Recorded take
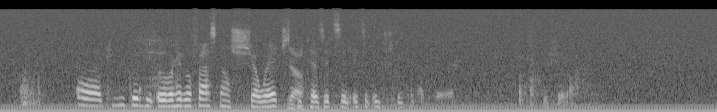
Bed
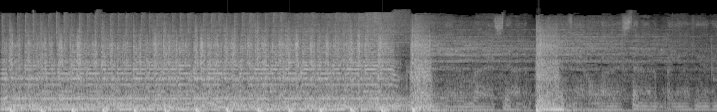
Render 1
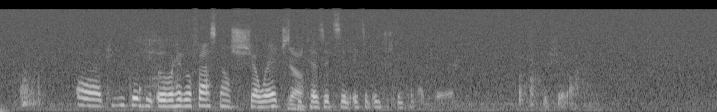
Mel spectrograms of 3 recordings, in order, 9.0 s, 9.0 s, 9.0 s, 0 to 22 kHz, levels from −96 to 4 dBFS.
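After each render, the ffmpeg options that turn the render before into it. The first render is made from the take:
ffmpeg -i in.wav -af "bandreject=frequency=50:width_type=h:width=6,bandreject=frequency=100:width_type=h:width=6,bandreject=frequency=150:width_type=h:width=6,bandreject=frequency=200:width_type=h:width=6,bandreject=frequency=250:width_type=h:width=6" out.wav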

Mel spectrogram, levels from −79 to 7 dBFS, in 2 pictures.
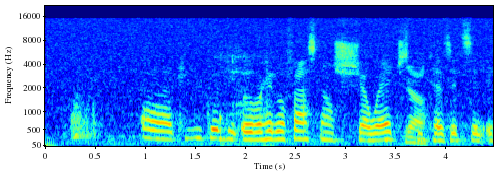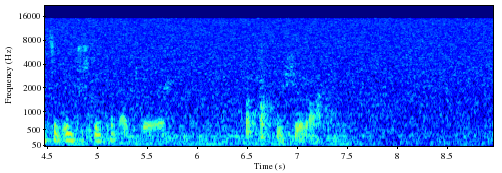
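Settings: ffmpeg -i in.wav -af "afftdn=noise_reduction=8:noise_floor=-38" out.wav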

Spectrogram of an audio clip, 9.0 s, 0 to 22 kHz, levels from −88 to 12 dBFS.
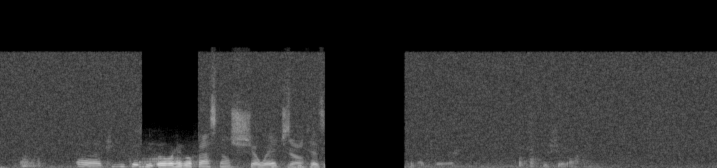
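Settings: ffmpeg -i in.wav -filter_complex "[0:a]asettb=1/sr,asplit=3[link_01][link_02][link_03];[link_01]atrim=end=1.774[link_04];[link_02]atrim=start=1.77:end=2.48,asetpts=PTS-STARTPTS,afade=type=in:duration=0.004:curve=qsin,afade=type=out:start_time=0.706:duration=0.004:curve=qsin,highpass=frequency=210:width=0.5412,highpass=frequency=210:width=1.3066,equalizer=frequency=250:width_type=q:width=4:gain=9,equalizer=frequency=370:width_type=q:width=4:gain=7,equalizer=frequency=600:width_type=q:width=4:gain=9,equalizer=frequency=860:width_type=q:width=4:gain=9,equalizer=frequency=1300:width_type=q:width=4:gain=8,equalizer=frequency=2000:width_type=q:width=4:gain=-5,lowpass=frequency=2200:width=0.5412,lowpass=frequency=2200:width=1.3066[link_05];[link_03]atrim=start=2.476[link_06];[link_04][link_05]acrossfade=duration=0.004:curve1=hsin:curve2=qsin[link_07];[link_07][link_06]acrossfade=duration=0.004:curve1=qsin:curve2=hsin,asplit=3[link_08][link_09][link_10];[link_08]atrim=end=4.06,asetpts=PTS-STARTPTS,afade=type=out:start_time=4.056:duration=0.004:curve=hsin[link_11];[link_09]atrim=start=4.06:end=5.06,asetpts=PTS-STARTPTS,volume=0[link_12];[link_10]atrim=start=5.06,asetpts=PTS-STARTPTS,afade=type=in:duration=0.004:curve=hsin[link_13];[link_11][link_12][link_13]concat=n=3:v=0:a=1" out.wav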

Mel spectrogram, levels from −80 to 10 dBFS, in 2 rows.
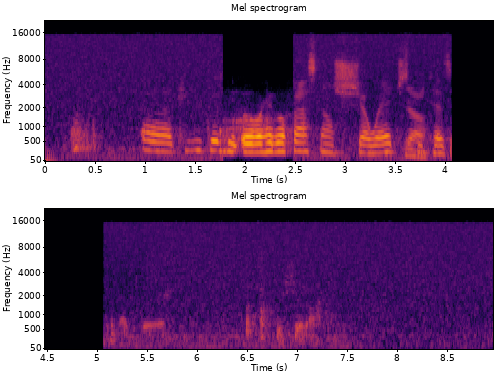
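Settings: ffmpeg -i in.wav -filter_complex "[0:a]asettb=1/sr,asplit=3[link_01][link_02][link_03];[link_01]atrim=end=3.194[link_04];[link_02]atrim=start=3.19:end=5.49,asetpts=PTS-STARTPTS,afade=type=in:duration=0.004:curve=qsin,afade=type=out:start_time=2.296:duration=0.004:curve=qsin,equalizer=frequency=3100:width=0.49:gain=-3.5[link_05];[link_03]atrim=start=5.486[link_06];[link_04][link_05]acrossfade=duration=0.004:curve1=hsin:curve2=qsin[link_07];[link_07][link_06]acrossfade=duration=0.004:curve1=qsin:curve2=hsin" out.wav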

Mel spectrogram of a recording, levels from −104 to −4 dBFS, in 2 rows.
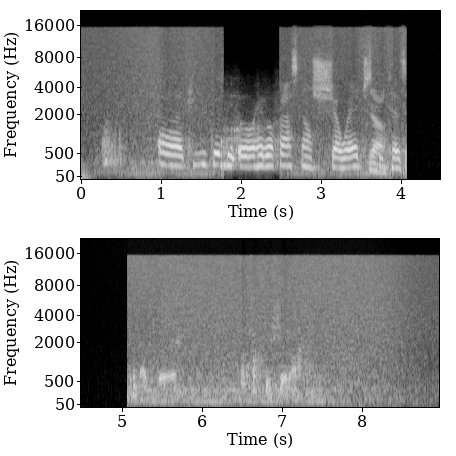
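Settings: ffmpeg -i in.wav -af "dynaudnorm=framelen=130:gausssize=11:maxgain=12.5dB,alimiter=limit=-11.5dB:level=0:latency=1:release=75" out.wav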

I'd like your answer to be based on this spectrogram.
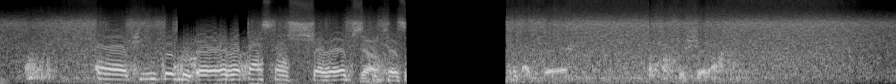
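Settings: ffmpeg -i in.wav -filter_complex "[0:a]lowpass=frequency=6900:width_type=q:width=2.9,asplit=2[link_01][link_02];[link_02]highpass=frequency=720:poles=1,volume=31dB,asoftclip=type=tanh:threshold=-4dB[link_03];[link_01][link_03]amix=inputs=2:normalize=0,lowpass=frequency=1200:poles=1,volume=-6dB" out.wav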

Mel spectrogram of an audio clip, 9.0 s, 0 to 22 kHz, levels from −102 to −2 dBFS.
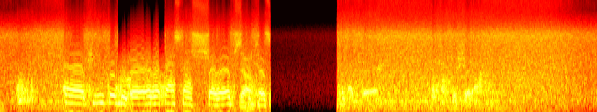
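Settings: ffmpeg -i in.wav -af "volume=-3dB" out.wav

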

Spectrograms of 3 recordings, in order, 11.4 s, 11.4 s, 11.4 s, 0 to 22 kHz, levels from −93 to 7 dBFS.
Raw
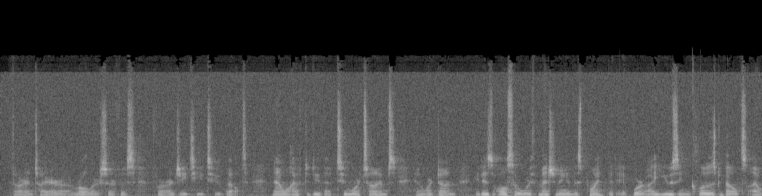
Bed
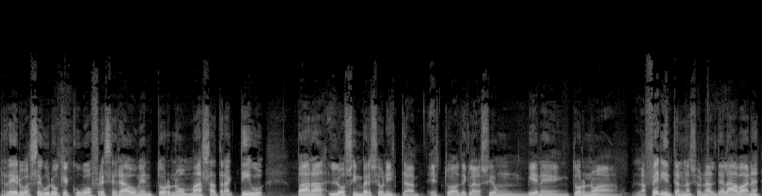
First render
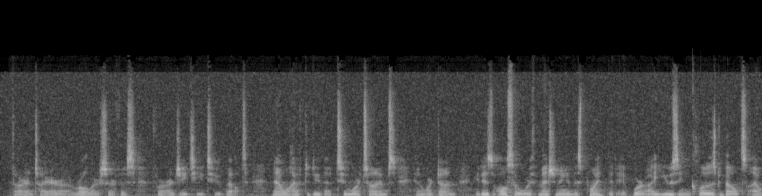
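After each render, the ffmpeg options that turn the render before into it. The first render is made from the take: ffmpeg -i in.wav -af "afftdn=noise_reduction=11:noise_floor=-38" out.wav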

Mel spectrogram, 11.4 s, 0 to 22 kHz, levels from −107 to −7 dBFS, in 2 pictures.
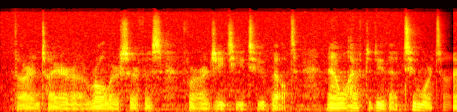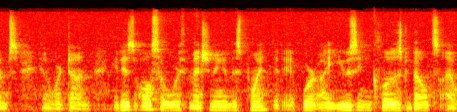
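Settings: ffmpeg -i in.wav -filter_complex "[0:a]asplit=2[link_01][link_02];[link_01]atrim=end=5.66,asetpts=PTS-STARTPTS,afade=type=out:start_time=5.09:duration=0.57[link_03];[link_02]atrim=start=5.66,asetpts=PTS-STARTPTS,afade=type=in:duration=0.004:curve=hsin[link_04];[link_03][link_04]concat=n=2:v=0:a=1" out.wav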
